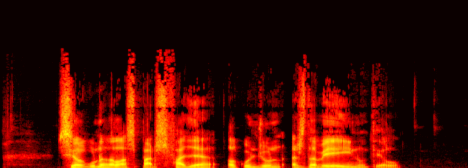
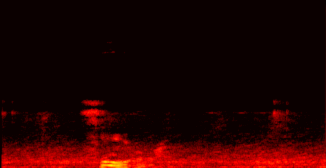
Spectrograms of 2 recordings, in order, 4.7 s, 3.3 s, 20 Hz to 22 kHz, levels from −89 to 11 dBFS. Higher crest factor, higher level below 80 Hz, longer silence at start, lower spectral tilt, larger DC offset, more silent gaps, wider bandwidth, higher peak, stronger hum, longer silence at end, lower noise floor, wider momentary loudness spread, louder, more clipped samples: about the same, 20 dB vs 22 dB; first, -46 dBFS vs -82 dBFS; about the same, 0.6 s vs 0.6 s; second, -3.5 dB/octave vs -6 dB/octave; neither; neither; first, 15.5 kHz vs 9.2 kHz; first, -2 dBFS vs -14 dBFS; neither; first, 0.7 s vs 0 s; first, -70 dBFS vs -54 dBFS; second, 12 LU vs 27 LU; first, -20 LUFS vs -28 LUFS; neither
